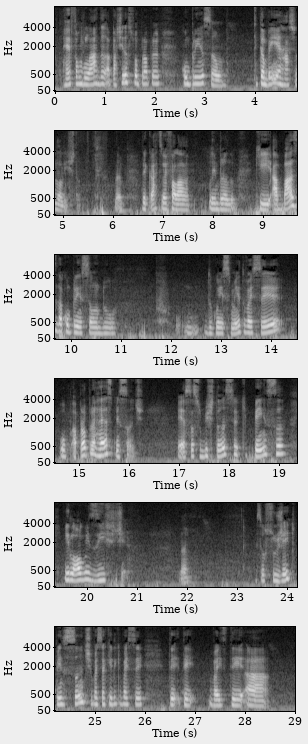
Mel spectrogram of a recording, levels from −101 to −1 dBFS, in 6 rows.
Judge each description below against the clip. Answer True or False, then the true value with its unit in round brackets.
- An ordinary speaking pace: False (110 wpm)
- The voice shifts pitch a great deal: False (4.5 semitones)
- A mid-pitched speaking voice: True (175 Hz)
